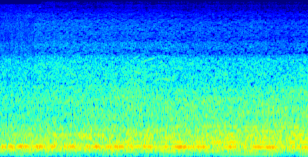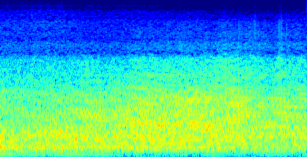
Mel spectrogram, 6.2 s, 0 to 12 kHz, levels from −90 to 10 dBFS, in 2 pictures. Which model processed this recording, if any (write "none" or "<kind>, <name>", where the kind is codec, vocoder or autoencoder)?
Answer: none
